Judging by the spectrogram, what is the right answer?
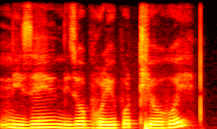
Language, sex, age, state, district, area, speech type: Assamese, female, 30-45, Assam, Dibrugarh, rural, spontaneous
